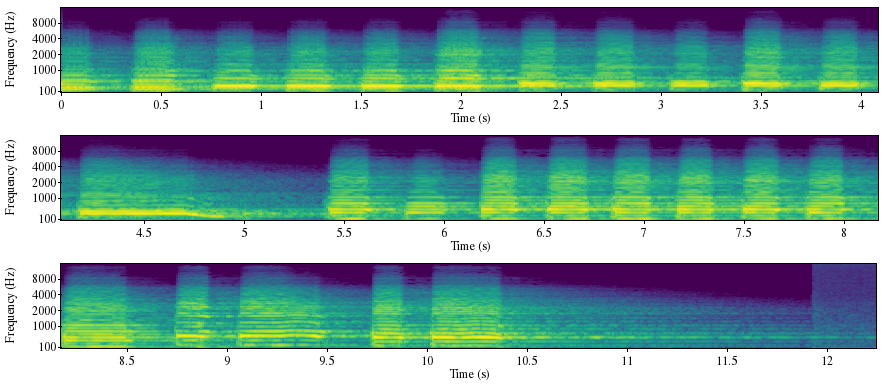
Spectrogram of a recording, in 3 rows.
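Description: Electric guitar played through a Fractal FM3 preset with the Q-Tron-style envelope filter's envelope follower switched off, so the notes get no touch-sensitive wah sweep. Two phrases of quick picked single notes, the first ending on a note that falls in pitch about five seconds in, the second ringing out and fading near the end.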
